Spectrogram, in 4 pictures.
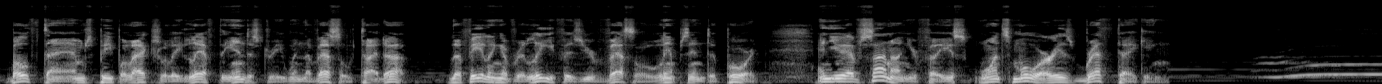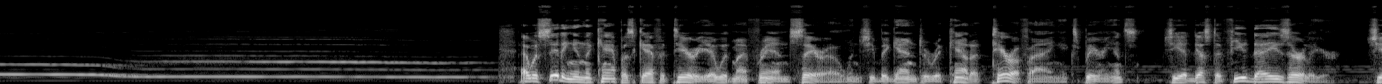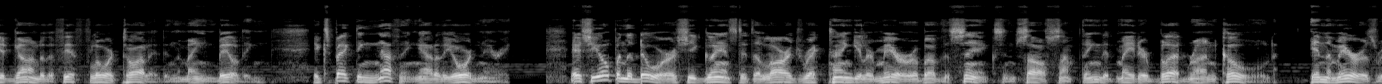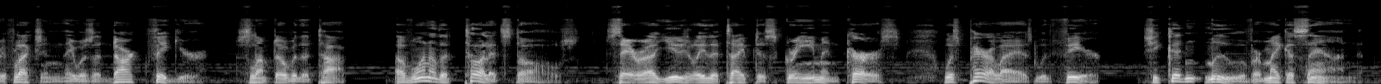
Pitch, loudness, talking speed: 110 Hz, -18 LUFS, 150 wpm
